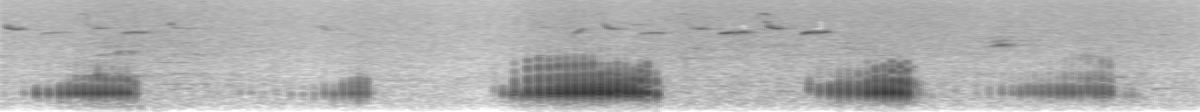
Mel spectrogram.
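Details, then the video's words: Frogs that have arrived in numbers at WWT Castle Espie give rough, rattling croaks in five bursts over six seconds, each about half a second long. Faint high bird notes sound behind them. "Frog Chorus"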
